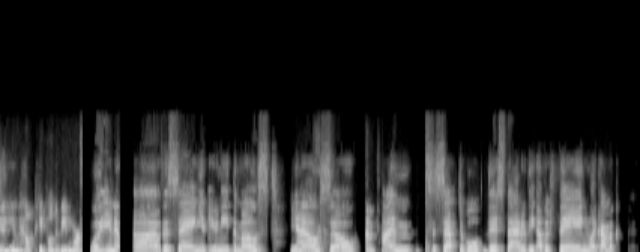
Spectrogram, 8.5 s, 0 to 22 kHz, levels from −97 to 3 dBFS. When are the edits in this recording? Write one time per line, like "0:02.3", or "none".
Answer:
0:01.1
0:01.6
0:02.1
0:02.8
0:04.8
0:05.7
0:06.4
